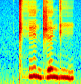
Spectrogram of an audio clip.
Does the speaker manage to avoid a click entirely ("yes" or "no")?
no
